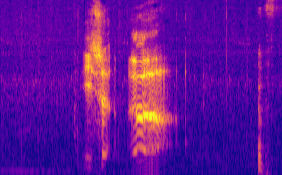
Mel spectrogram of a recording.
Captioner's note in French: il crie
